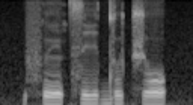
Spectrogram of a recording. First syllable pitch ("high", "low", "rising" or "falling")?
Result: low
